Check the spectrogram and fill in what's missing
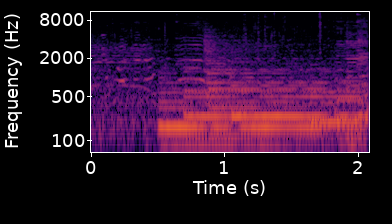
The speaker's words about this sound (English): Oh, those are the fucking goats, bro. Oh, the goddamn cabras. Always with the cabras. Always with the fucking goats, you know?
